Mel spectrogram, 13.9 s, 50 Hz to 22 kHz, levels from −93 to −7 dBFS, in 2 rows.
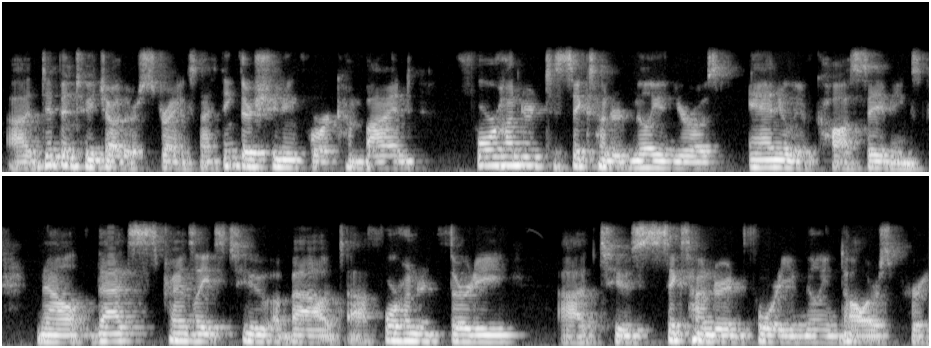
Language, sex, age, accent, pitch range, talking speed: English, male, 20-39, American, 115-135 Hz, 155 wpm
